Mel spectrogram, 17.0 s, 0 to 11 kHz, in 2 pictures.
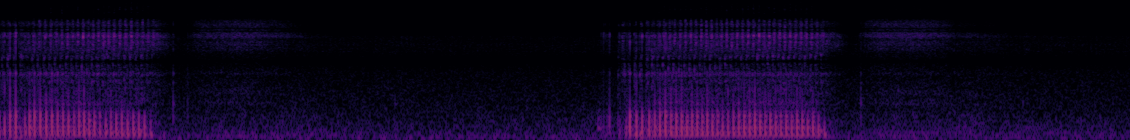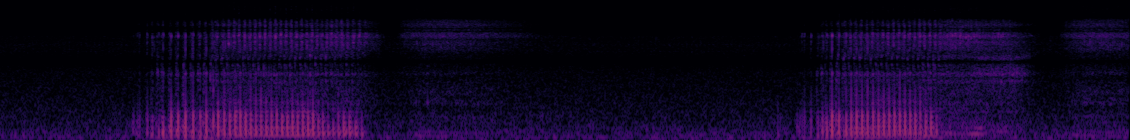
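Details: Loud, rough snores on each in-breath, about every five seconds (roughly 12 a minute), with quiet between them.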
